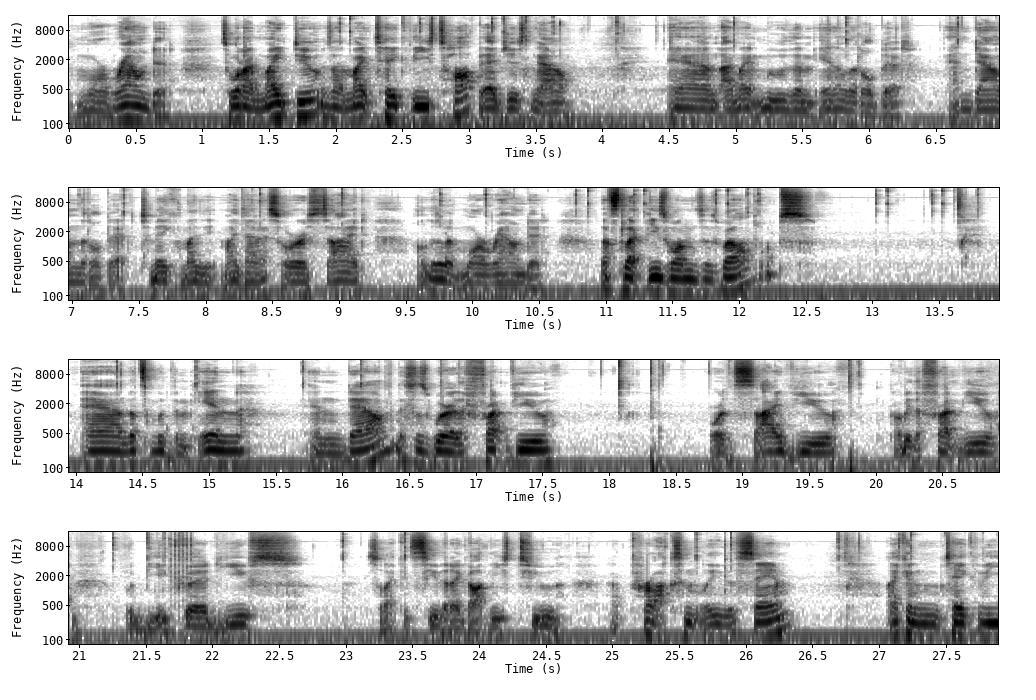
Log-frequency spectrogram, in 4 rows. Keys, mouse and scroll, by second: 1.7-3.3 right drag, 3.3-4.4 middle drag, 4.4 right click, 4.7-8.1 drag, 4.7 middle click, 8.1-10.5 middle drag, 10.5 right click, 10.7-14.0 middle drag, 15.1-17.1 drag, 16.4 KP_1, 18.0 KP_5, 18.5 KP_3, 19.5 KP_1, 22.7 click, 22.8 click, 24.5 middle click, 24.8-26.7 drag, 26.7-27.8 middle drag.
